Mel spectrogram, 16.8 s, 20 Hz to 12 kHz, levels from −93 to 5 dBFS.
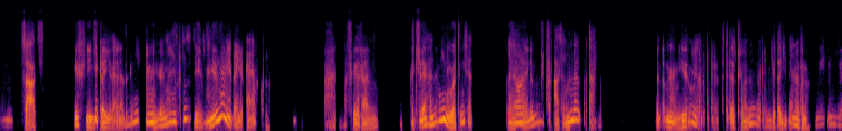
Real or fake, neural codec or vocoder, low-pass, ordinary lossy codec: fake; codec, 16 kHz, 1 kbps, FreqCodec, larger model; 7.2 kHz; Opus, 16 kbps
